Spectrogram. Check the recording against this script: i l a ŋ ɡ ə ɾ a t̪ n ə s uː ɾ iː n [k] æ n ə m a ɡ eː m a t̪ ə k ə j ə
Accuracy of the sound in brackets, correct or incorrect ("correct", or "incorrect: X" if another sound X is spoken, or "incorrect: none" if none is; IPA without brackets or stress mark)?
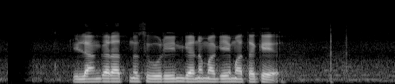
incorrect: ɡ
